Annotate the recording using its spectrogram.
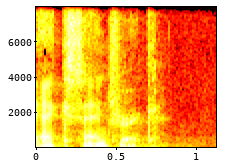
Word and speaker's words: eccentric: With the emphasis on the E, eccentric.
